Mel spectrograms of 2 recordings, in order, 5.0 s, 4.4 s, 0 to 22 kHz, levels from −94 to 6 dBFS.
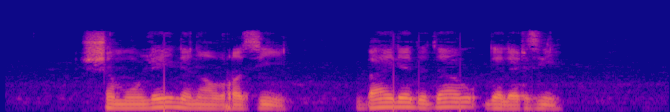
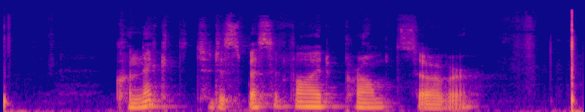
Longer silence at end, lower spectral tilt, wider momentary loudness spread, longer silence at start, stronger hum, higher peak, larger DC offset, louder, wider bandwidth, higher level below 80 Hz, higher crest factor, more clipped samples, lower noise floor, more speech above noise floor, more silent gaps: first, 0.85 s vs 0 s; about the same, -6.5 dB/octave vs -6 dB/octave; second, 9 LU vs 12 LU; first, 0.65 s vs 0.05 s; neither; second, -14 dBFS vs -2 dBFS; neither; second, -32 LUFS vs -29 LUFS; second, 8.2 kHz vs 16.5 kHz; about the same, -56 dBFS vs -52 dBFS; second, 18 dB vs 28 dB; neither; first, -70 dBFS vs -64 dBFS; about the same, 39 dB vs 36 dB; neither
